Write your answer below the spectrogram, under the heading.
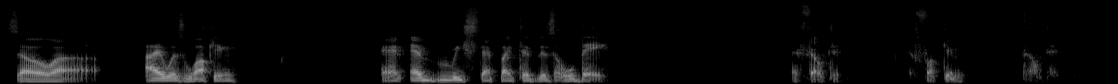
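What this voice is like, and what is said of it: Deep raspy late-night voice. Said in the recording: “My voice is getting into like, not even like, what do you call it? Nighttime R&B DJ voice. ... I have more of a, I smoked a lot of cigarettes today voice”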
